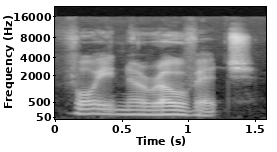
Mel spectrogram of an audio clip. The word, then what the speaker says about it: Wojnarowicz: Wojnarowicz.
